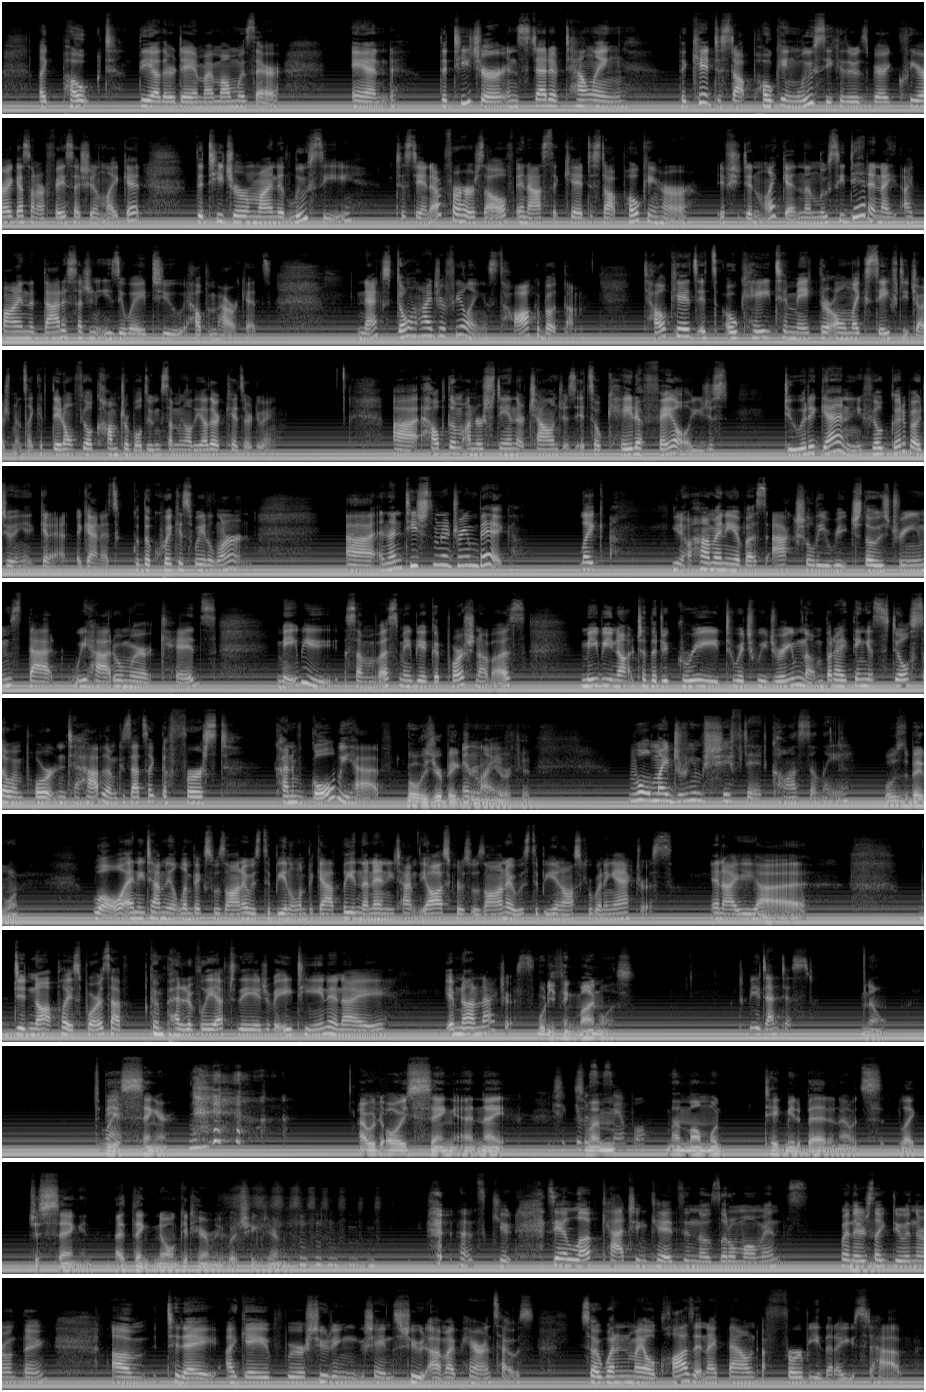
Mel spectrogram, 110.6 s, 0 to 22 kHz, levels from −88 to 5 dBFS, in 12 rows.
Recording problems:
electrical hum; noticeable; throughout; 50 Hz, 10 dB below the speech

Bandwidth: 15 kHz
